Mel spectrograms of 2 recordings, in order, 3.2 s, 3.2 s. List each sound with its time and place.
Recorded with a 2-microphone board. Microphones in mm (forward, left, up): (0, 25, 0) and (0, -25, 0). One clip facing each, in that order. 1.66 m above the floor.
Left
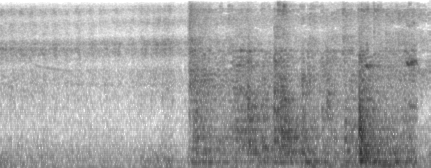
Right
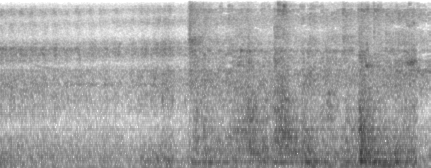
0.0 s a motorcycle: 45° right (ahead or behind); by 3.2 s 40° right (ahead or behind)
1.4 s a sliding door: 60° left (ahead or behind)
